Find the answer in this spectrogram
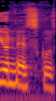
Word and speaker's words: UNESCO: Because this is pronounced like this, U. Its sound is this. So it is a UNESCO site.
